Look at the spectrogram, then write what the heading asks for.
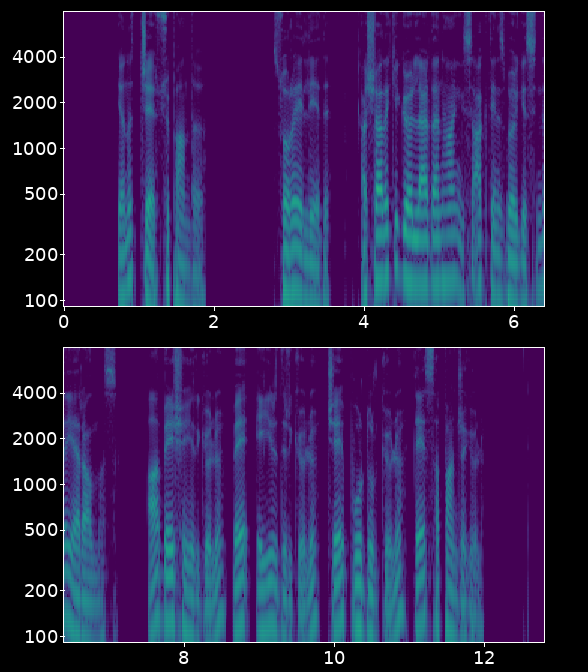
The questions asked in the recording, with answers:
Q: Aşağıdaki göllerden hangisi Akdeniz bölgesinde yer almaz?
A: D. Sapanca Gölü.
